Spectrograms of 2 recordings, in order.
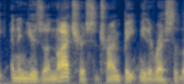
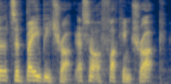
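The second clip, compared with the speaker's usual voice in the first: ordinary talk, nothing marked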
